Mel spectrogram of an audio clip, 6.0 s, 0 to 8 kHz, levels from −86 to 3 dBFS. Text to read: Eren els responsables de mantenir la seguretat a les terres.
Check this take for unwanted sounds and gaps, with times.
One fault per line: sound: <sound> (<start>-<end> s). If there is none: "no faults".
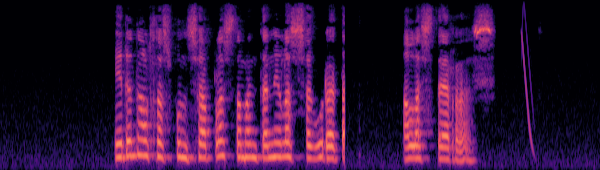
sound: dropout (3.4-3.6 s)
sound: chirp (5.2-5.4 s)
